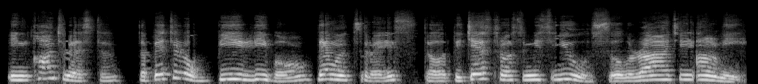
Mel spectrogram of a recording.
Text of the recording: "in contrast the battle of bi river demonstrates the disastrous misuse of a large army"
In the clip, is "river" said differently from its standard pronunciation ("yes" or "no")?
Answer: yes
